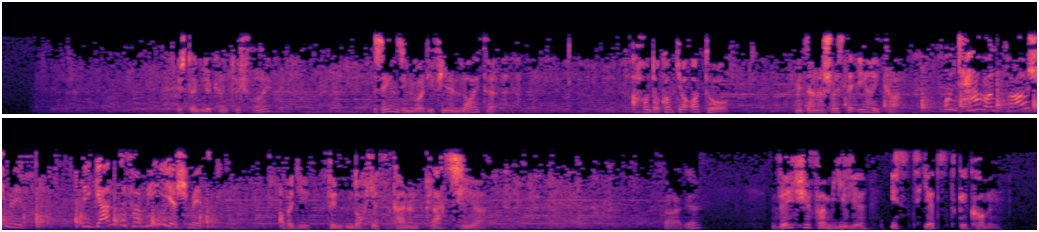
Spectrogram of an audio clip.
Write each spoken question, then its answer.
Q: Welche Familie ist jetzt gekommen?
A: Die Familie Schmidt ist jetzt gekommen.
